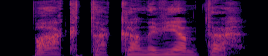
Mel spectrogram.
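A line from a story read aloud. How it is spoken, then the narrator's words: Whispering boyar. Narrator (Russian): прошептал кто-то из бояр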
